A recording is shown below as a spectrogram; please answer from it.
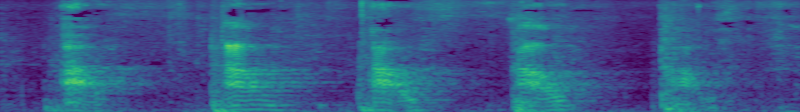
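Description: A dog barking repeatedly: five short barks, evenly spaced under a second apart.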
